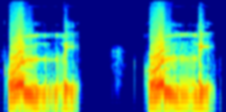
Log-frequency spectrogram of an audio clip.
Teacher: Suaranya adalah tinggi kemudian merendah seperti hendak berhenti kemudian naik kembali. · Karena lam memiliki sifat tawasud sehingga seolah-olah akan berhenti turun tekanannya kemudian naik kembali. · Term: lam tasydid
